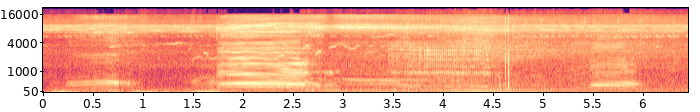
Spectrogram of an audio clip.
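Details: Tame cows in a herd walking along the road to green rice fields in the morning; three moos with rich stacked harmonics, the longest near two seconds, over a steady insect hiss and a sharp click.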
